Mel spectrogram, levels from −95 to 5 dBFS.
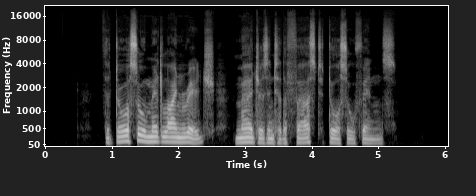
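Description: Nothing stood out as wrong on listening to this speech recording.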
